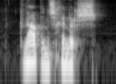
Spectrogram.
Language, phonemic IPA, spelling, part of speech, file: Dutch, /ˈknapə(n)ˌsxɛnərs/, knapenschenners, noun, Nl-knapenschenners.ogg
- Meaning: plural of knapenschenner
